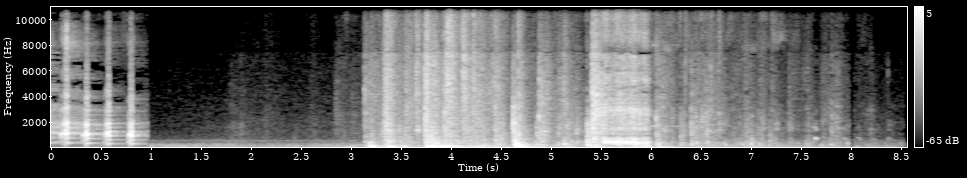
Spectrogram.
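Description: A quick run of pitched pulses, about four a second, stops about a second in. After a short pause come a few seconds of knocks and clattering, the loudest crash a little past halfway.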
